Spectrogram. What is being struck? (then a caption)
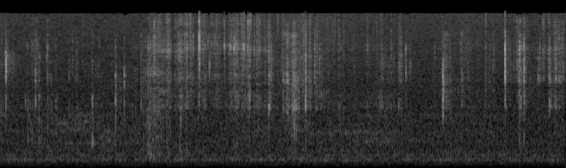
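Bar of soap scraped with a metal blade. A metal blade scrapes and carves the surface of a dry, solid pink bar soap, now thinner and held in the hand, as pink shavings pile up below. The sound is a quiet, continuous, bright crackling scrape with many crisp, short clicks scattered through it, denser in the middle.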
